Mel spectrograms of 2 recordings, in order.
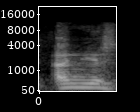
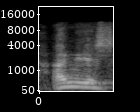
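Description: No difference in how they are said.

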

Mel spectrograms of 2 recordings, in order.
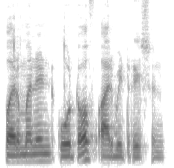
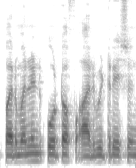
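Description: First: Very slow, every word of Permanent Court of Arbitration laid out separately; spelled out slowly. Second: Said in the usual way. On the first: Shown as a demonstration. (बहुत धीरे, हर शब्द अलग करके)

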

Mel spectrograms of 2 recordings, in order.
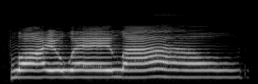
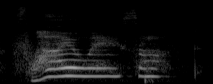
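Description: First: Slow, louder singing; slow loud sung line. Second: Slow whispered; hushed slow sung whisper; soft. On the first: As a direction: sing it out loud. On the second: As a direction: whisper it softly. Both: Shown as a demonstration.

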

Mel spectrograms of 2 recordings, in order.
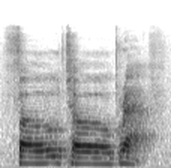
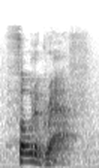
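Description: First: Pho... to... graph, very slow; broken into syllables. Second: Said in the usual way. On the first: Shown as a demonstration. Teacher breaking up words for class, syllable by syllable. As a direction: give every syllable full weight, slowly. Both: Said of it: "break up our words into syllables".

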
